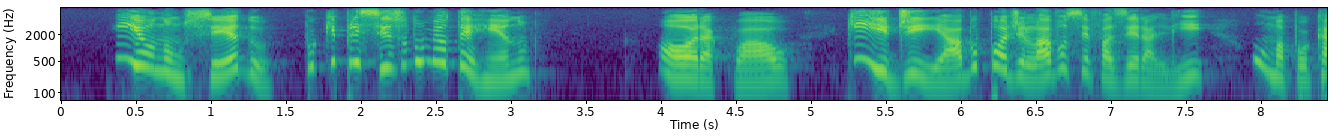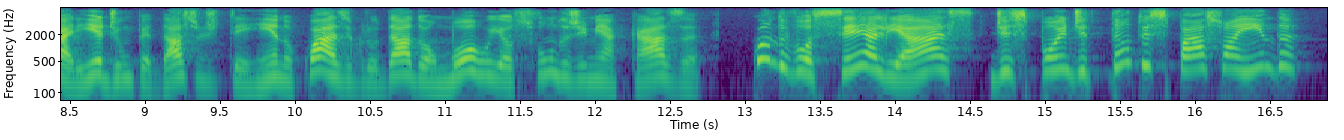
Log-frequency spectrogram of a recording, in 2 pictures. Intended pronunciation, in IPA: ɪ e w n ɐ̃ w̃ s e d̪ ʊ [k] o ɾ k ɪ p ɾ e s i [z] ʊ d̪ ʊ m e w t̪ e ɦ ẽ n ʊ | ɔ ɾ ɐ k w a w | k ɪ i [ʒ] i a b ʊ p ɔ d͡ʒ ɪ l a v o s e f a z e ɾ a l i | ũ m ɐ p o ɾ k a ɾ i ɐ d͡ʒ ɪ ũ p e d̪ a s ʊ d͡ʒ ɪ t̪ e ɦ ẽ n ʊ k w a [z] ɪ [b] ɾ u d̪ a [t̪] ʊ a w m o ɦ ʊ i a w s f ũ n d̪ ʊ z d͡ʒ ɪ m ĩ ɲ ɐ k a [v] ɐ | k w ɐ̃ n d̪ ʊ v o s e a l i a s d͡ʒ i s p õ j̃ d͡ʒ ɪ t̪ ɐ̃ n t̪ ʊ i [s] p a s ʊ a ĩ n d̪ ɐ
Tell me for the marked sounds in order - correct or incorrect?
incorrect, correct, incorrect, correct, incorrect, incorrect, incorrect, correct

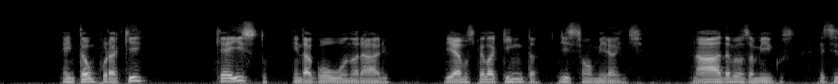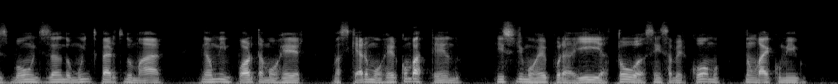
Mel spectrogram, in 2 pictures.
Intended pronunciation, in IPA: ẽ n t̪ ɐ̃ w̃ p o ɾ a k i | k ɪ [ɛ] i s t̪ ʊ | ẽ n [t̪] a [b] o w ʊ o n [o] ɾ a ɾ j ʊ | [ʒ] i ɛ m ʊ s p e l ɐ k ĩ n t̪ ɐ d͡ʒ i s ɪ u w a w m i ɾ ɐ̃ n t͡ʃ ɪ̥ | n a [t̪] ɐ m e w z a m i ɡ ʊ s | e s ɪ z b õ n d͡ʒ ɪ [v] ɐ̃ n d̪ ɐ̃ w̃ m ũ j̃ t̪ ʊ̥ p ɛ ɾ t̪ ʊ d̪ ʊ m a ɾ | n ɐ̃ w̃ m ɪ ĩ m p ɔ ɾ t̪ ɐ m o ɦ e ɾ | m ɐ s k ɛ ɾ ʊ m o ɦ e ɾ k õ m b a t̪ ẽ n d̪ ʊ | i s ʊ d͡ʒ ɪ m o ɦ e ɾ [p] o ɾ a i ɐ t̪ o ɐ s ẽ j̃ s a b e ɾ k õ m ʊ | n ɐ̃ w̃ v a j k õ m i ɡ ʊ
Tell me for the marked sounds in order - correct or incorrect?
correct, incorrect, incorrect, correct, incorrect, incorrect, incorrect, correct

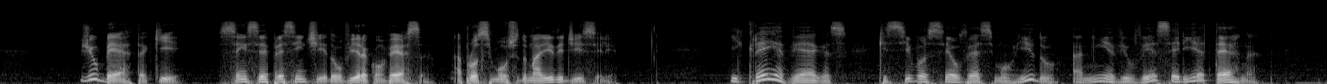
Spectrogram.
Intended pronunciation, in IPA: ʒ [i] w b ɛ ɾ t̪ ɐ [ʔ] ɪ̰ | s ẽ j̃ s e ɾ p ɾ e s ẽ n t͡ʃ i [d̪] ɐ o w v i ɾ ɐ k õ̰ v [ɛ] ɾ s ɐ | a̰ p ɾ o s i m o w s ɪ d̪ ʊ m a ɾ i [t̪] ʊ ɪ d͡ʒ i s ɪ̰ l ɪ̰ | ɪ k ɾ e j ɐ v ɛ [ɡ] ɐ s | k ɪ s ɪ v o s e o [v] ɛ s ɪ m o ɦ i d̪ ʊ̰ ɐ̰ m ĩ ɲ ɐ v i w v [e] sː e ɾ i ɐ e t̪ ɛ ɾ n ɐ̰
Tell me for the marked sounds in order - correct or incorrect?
correct, incorrect, correct, correct, incorrect, correct, correct, correct

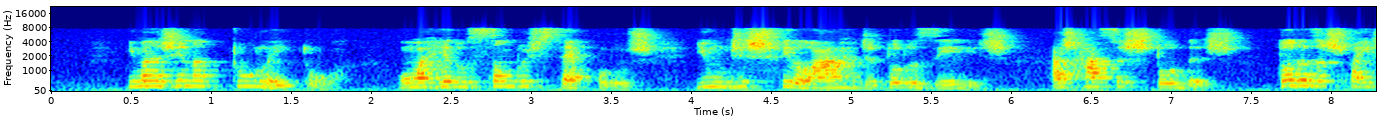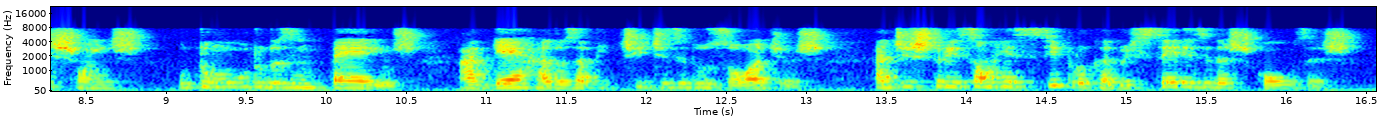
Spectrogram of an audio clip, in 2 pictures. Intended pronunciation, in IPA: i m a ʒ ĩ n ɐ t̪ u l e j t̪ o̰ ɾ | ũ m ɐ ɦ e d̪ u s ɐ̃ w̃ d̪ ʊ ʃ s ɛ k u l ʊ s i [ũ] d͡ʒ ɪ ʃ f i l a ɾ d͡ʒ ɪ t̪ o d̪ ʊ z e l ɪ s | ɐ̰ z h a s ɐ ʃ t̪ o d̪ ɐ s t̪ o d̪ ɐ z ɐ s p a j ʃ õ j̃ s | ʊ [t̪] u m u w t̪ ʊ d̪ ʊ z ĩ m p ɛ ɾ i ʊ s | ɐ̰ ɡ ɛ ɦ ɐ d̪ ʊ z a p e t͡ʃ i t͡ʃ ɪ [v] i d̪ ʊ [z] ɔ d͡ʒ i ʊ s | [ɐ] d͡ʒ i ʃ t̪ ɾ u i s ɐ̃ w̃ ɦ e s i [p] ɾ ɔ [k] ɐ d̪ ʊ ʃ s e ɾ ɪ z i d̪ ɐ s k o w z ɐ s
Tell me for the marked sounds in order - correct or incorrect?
correct, correct, incorrect, correct, correct, correct, correct

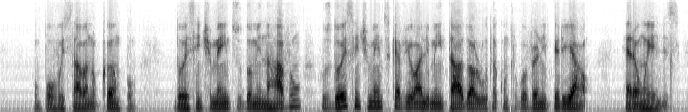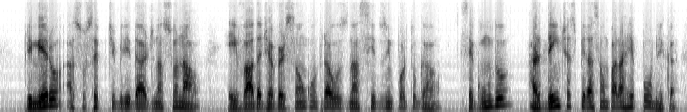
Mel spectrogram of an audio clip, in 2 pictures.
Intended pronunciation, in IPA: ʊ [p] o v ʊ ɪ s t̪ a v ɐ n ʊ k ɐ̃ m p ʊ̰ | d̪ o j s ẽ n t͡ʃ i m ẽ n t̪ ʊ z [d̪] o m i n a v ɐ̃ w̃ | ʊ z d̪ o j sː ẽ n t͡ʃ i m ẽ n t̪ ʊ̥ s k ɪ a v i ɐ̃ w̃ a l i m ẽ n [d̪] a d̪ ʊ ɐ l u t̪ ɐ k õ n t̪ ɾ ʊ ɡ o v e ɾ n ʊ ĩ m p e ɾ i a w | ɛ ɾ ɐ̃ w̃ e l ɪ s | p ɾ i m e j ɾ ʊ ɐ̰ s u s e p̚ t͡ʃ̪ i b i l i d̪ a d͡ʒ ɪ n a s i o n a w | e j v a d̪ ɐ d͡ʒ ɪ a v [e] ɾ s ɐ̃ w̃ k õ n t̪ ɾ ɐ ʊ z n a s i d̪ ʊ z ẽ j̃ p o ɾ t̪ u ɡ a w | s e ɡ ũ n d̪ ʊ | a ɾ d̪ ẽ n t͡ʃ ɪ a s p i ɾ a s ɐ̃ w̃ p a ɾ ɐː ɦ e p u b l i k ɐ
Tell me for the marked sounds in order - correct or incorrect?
correct, correct, incorrect, correct

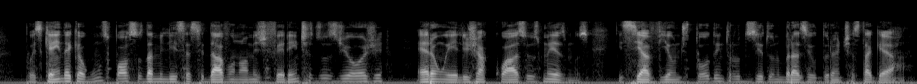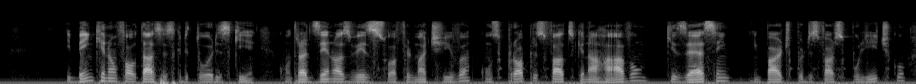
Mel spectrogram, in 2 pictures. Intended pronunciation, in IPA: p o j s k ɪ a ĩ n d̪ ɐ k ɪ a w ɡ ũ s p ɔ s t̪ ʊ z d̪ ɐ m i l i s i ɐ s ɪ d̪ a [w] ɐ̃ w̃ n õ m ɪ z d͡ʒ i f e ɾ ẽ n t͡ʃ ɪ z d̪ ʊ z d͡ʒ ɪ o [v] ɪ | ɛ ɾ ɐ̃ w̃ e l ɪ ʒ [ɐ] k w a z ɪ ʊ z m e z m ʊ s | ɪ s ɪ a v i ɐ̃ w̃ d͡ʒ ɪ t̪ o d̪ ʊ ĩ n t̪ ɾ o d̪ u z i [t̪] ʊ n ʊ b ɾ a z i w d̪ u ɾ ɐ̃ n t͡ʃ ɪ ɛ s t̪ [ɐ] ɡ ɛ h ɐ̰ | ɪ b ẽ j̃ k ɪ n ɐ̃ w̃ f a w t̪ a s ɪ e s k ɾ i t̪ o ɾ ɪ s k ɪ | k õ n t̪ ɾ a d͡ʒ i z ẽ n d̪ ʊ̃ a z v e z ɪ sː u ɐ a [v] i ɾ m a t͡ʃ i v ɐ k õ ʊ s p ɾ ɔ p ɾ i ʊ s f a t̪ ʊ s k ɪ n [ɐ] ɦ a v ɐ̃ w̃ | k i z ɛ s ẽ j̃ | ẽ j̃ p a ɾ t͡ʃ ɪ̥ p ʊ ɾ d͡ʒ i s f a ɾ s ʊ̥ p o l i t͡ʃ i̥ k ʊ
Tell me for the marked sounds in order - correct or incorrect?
incorrect, incorrect, incorrect, incorrect, correct, incorrect, incorrect

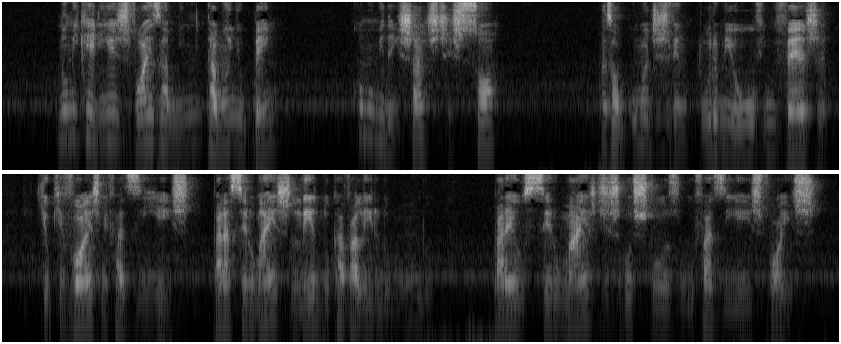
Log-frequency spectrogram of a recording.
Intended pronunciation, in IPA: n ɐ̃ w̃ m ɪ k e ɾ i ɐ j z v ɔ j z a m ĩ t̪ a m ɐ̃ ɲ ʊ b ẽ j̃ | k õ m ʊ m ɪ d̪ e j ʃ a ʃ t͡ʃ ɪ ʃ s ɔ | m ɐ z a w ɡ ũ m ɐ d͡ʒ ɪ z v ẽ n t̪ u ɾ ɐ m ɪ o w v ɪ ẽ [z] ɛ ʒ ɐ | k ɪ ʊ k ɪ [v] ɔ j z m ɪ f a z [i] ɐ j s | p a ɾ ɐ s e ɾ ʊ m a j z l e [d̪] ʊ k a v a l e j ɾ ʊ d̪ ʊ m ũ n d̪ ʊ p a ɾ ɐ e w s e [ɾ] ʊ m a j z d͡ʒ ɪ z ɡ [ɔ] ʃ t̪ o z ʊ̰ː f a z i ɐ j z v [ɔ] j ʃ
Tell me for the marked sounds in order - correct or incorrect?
incorrect, correct, correct, correct, correct, incorrect, correct

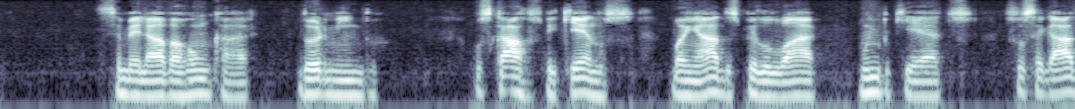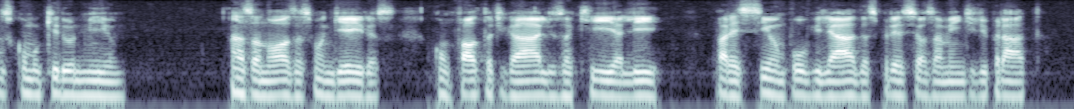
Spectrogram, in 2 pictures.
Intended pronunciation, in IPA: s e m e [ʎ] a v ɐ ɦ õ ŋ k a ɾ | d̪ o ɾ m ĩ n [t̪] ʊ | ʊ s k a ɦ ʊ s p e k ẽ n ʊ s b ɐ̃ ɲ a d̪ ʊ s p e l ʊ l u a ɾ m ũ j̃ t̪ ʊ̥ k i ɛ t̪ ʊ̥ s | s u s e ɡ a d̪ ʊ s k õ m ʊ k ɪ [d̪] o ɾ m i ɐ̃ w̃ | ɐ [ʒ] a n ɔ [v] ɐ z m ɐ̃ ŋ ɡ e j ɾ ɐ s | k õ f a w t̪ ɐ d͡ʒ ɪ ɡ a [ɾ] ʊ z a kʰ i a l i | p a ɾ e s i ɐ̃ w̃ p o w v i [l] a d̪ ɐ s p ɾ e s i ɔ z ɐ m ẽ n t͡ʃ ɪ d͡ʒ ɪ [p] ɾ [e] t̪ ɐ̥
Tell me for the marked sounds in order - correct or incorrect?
correct, incorrect, correct, incorrect, incorrect, incorrect, incorrect, correct, incorrect

